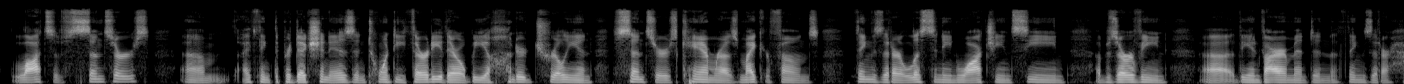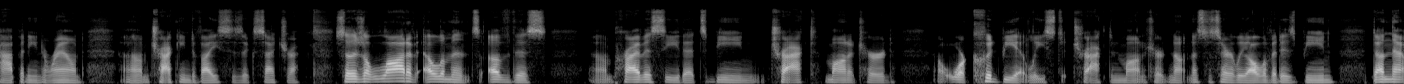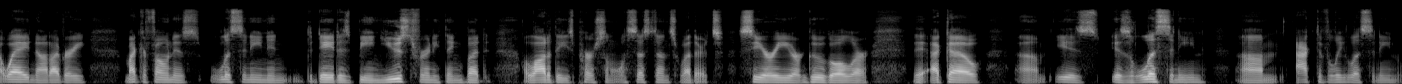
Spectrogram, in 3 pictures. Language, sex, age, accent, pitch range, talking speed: English, male, 30-49, American, 100-110 Hz, 150 wpm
